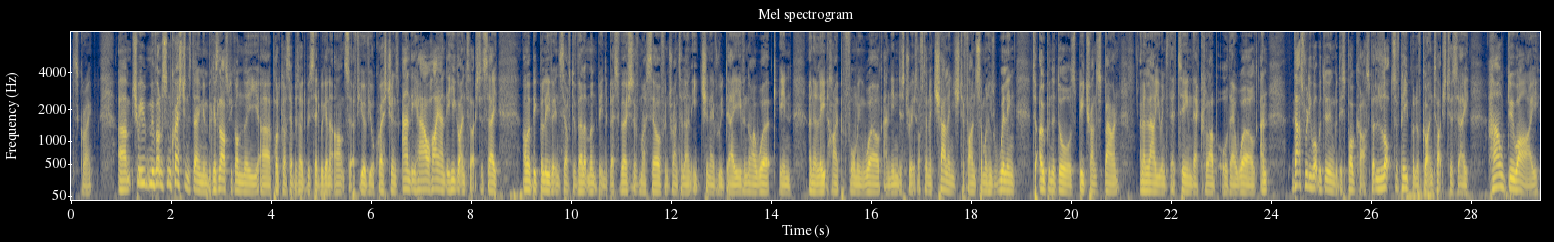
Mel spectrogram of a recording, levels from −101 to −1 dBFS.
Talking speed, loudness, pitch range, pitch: 245 wpm, -16 LUFS, 100-125 Hz, 110 Hz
